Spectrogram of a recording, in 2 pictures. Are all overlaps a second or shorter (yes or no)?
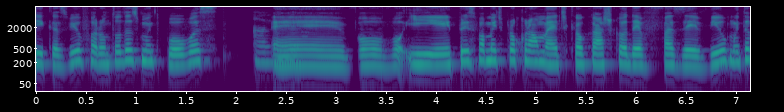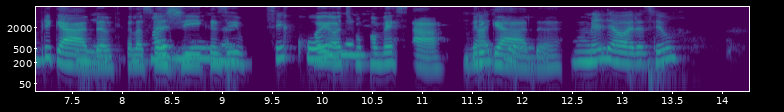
no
